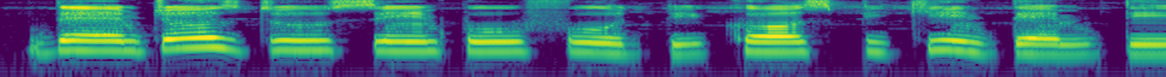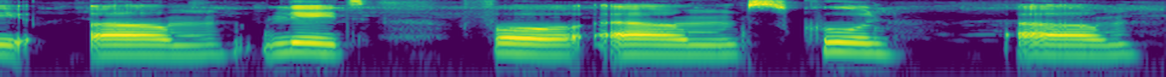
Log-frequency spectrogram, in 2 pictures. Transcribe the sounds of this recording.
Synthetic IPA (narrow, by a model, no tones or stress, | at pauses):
dɛmd͡ʒɔsdusĩmplfud̚bikʰɔspikʰĩndɛ̃mde | ʌmlet | fɔʌmskʰul | ʌm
